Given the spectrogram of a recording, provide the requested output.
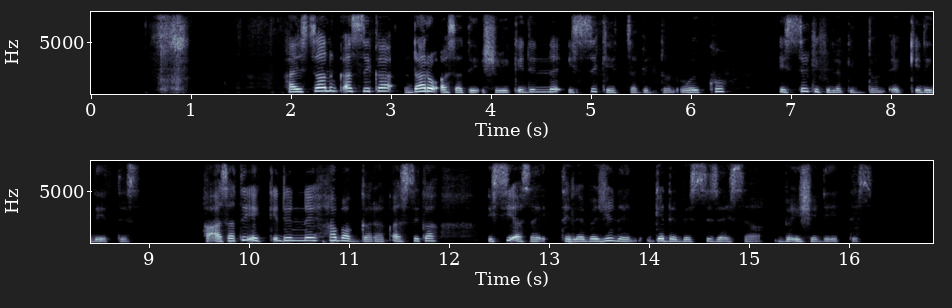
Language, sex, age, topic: Gamo, female, 25-35, government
